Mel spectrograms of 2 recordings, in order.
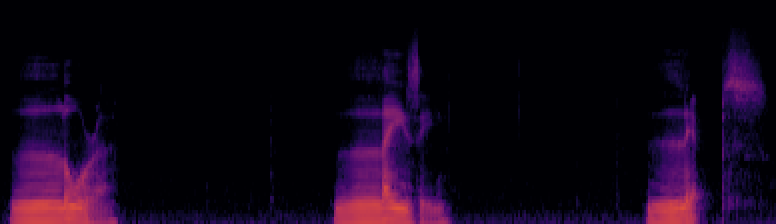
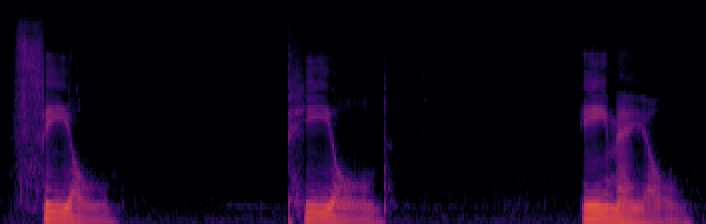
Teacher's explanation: speakers of this accent use a light L when it is followed by a spoken vowel sound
